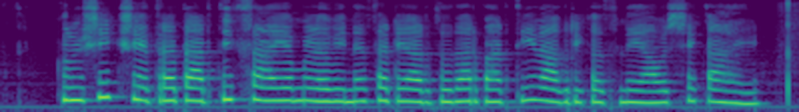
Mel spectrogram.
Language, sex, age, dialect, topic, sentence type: Marathi, female, 31-35, Northern Konkan, agriculture, statement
